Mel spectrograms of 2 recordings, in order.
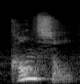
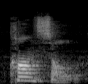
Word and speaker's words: consul: usually a diplomat, and is pronounced differently than the first two. It's consul.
